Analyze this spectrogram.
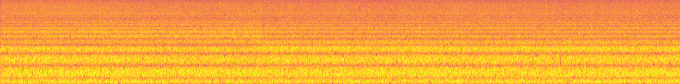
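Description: River in spate: a steady, unbroken rush of floodwater.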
